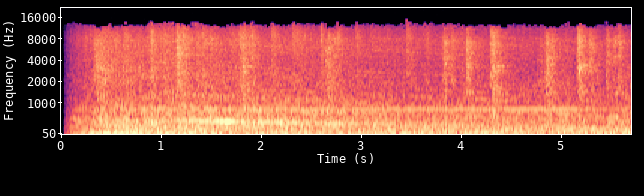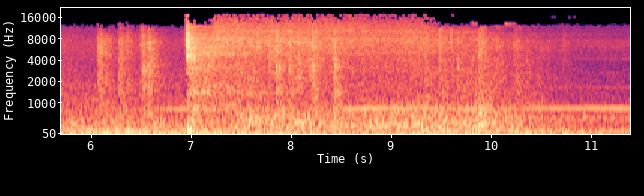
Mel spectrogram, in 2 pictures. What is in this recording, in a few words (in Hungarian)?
stop door open, villamosok zorejfelvetele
